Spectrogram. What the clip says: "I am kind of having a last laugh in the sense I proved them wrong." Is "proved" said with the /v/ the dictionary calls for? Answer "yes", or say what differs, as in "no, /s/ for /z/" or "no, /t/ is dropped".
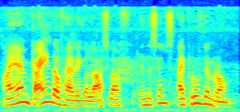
yes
